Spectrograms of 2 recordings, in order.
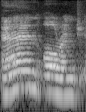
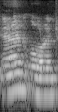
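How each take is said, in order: First: "An orange" with An stretched slow; slow, stretch the "An" before orange; an drawn out. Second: Said in the usual way. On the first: Shown as a demonstration. Teacher stretching "An" before orange for the class. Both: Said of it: "orange تبدأ بحرف علة".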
